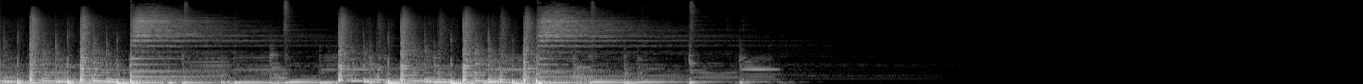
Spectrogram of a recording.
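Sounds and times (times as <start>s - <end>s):
swing drum fills: 0.0s - 8.4s.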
